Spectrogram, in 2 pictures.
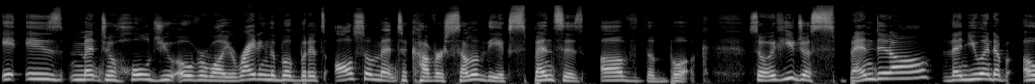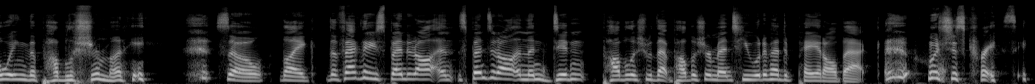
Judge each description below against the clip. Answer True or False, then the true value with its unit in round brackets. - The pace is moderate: False (210 wpm)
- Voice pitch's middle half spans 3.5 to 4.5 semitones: True (3.8 semitones)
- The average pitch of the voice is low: False (215 Hz)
